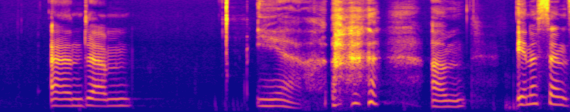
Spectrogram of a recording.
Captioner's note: laughs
